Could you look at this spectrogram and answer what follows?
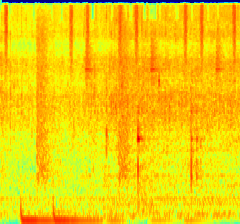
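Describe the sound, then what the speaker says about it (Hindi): Chicken sizzles and fries in a hot karahi with ginger and garlic paste while being stirred, with a few low thumps and clinks of a utensil against the pan. "लहसुन अदरक के पेस्ट के साथ अब इसको फ्राई होने देंगे गोश्त को"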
